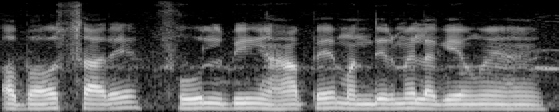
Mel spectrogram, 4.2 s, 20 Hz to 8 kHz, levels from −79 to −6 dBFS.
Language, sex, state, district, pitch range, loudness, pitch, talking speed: Hindi, male, Uttar Pradesh, Lucknow, 115-125 Hz, -17 LUFS, 120 Hz, 155 wpm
